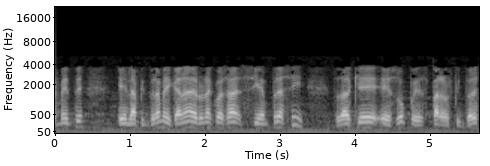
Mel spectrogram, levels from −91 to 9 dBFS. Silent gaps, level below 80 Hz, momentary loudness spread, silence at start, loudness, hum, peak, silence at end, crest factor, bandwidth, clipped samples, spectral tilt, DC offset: none; -50 dBFS; 10 LU; 0 s; -21 LUFS; none; -2 dBFS; 0 s; 18 dB; 4.1 kHz; under 0.1%; -9.5 dB/octave; under 0.1%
